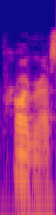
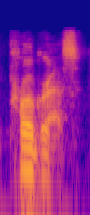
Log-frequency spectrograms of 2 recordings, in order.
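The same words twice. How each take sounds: First: It is said with an American pronunciation. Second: It is said with a Canadian pronunciation. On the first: "instead of progress" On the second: "in Canada, they say progress"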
